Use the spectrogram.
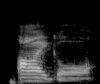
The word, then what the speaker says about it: Igor: piece of equipment I see you must be eigor now it's pronounced igore so the next part is just funny it's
